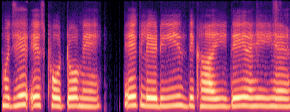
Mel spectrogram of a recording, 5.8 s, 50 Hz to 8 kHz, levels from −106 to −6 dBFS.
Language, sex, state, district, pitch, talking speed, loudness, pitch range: Hindi, female, Madhya Pradesh, Umaria, 220 Hz, 105 wpm, -13 LUFS, 210-230 Hz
